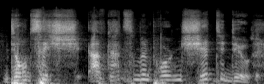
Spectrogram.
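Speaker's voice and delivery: hammed-up loud dad brush-off; mock stern dad. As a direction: bark it like a busy dad.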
